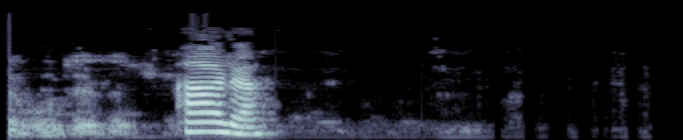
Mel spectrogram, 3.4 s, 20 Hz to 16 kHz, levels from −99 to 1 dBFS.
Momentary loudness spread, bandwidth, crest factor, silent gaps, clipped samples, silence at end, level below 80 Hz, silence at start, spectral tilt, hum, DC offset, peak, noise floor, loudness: 18 LU; 7.2 kHz; 22 dB; none; under 0.1%; 2.05 s; -70 dBFS; 0.05 s; -7 dB/octave; none; under 0.1%; 0 dBFS; -61 dBFS; -17 LUFS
